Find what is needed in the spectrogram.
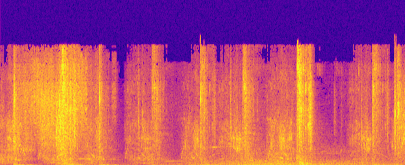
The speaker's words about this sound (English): The ship's lights flicker in the corridor. Stamets holds up his flashlight and squints. A door opens and shuts on a disembodied boot.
